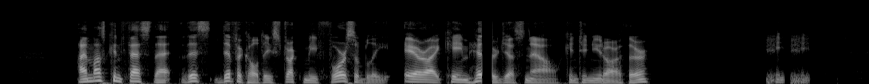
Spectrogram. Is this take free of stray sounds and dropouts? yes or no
no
